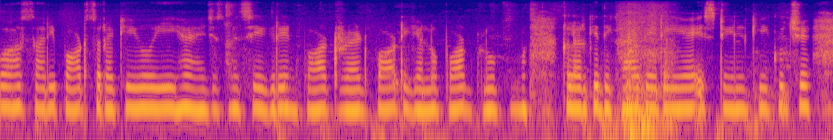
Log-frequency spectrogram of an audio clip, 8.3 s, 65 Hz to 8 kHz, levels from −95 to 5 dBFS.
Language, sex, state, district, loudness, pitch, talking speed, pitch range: Hindi, female, Punjab, Pathankot, -20 LUFS, 195 Hz, 180 wpm, 190-200 Hz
